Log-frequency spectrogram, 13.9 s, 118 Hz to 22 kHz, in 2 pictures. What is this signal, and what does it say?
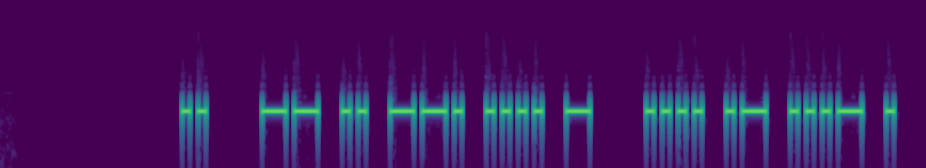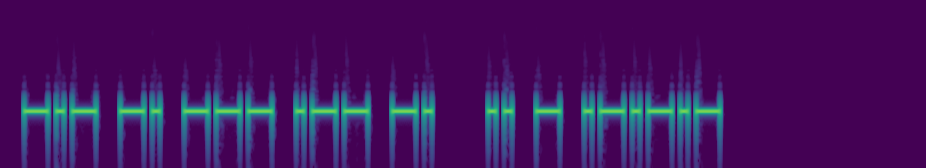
Morse code, heard as a keyed tone, about 20 wpm, 700 Hz. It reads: I MIGHT HAVE KNOWN IT.
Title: Sentences from Top 1000 Words - Review Part 3 - 20wpm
